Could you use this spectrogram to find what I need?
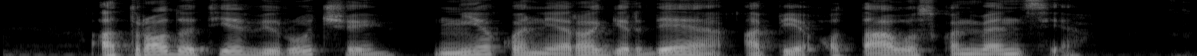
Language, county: Lithuanian, Vilnius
